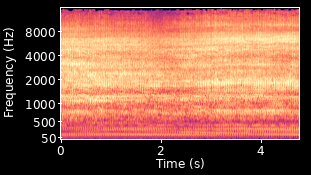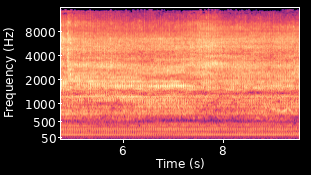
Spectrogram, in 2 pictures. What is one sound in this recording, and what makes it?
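Soil scrapes as a tiller churns the ground.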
